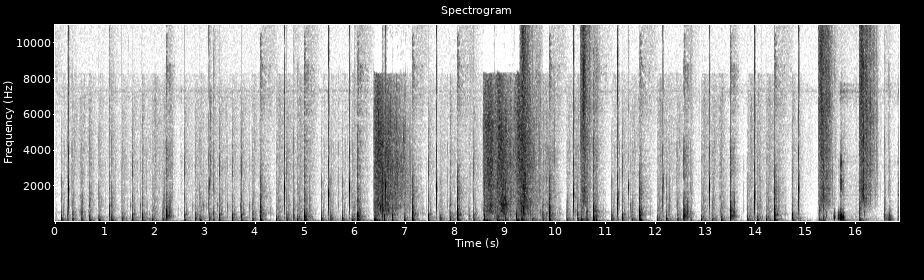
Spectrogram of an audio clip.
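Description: A pickaxe taps rapidly at stone blocks.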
